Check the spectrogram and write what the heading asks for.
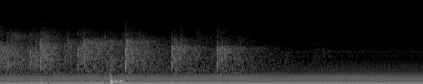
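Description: A congregation claps its hands, the scattered clapping dying away about two seconds in, over a steady low hum.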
